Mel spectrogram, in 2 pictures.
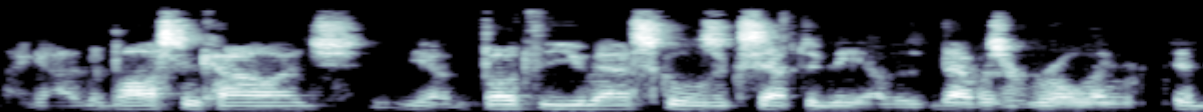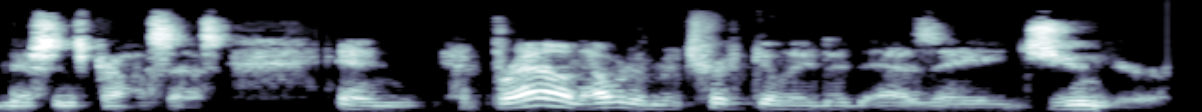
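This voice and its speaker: On a low-quality recording, a man with a lowish, slightly rough voice speaks briskly. He's a US veteran in his forties who's now in college, chatting as an interview guest and telling a story filled with "you know" fillers and acted-out quotes.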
